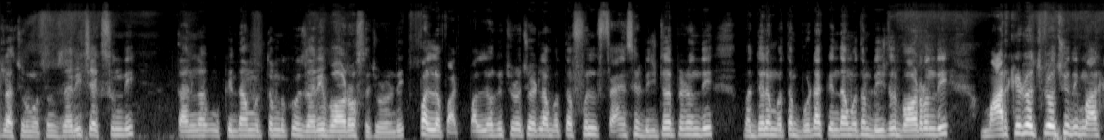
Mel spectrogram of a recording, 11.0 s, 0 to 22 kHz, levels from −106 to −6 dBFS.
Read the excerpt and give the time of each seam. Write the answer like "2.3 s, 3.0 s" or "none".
4.0 s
